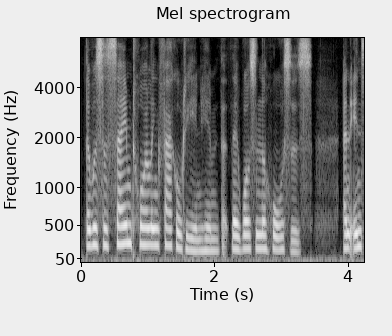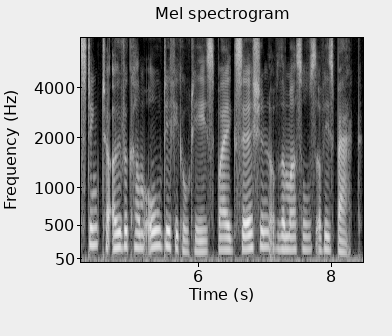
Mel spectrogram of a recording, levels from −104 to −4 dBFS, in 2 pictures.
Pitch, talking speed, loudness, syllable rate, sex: 185 Hz, 190 wpm, -19 LUFS, 5.6 syllables/s, female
